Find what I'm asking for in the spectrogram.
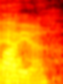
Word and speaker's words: Playa del Rey: He is a software salesman from Playa del Rey. Is that how you pronounce that? Playa? I think it's Playa. – Playa. Like Playa. Beach?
